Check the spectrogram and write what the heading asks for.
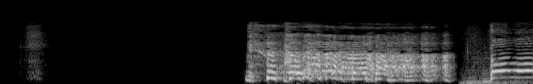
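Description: A couple of seconds of quiet, then two men laughing loudly. Near the end a man shouts a long, drawn-out 'Domo!' held on one pitch.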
